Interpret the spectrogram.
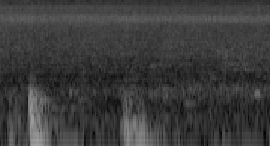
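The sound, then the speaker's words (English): A steady, fairly quiet hiss of water sizzling on hot sauna stones fills the whole moment, with two soft low thuds early on and no voices. “the first sound is the, uh, the sizzle.”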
